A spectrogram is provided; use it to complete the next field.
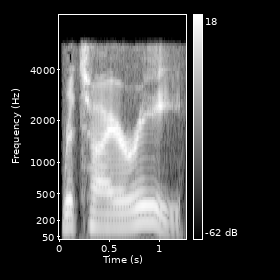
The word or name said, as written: retiree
